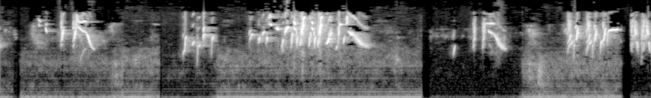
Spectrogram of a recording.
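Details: European goldfinch singing the Algerian Tizi Ouzou song style, recorded as a tutor for young birds: high, rapid twittering phrases with buzzy trills, in three bursts broken by short pauses, over a low steady hum.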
